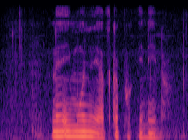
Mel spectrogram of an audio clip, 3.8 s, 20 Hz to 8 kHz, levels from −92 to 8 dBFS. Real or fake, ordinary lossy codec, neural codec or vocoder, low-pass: real; none; none; 7.2 kHz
